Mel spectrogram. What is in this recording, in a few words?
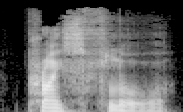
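"price floor", British English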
